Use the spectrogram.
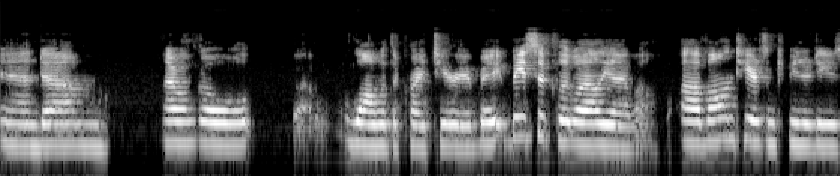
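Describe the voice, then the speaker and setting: A soft-spoken woman with a fairly high pitch and monotone, flat intonation speaks at a moderate pace in a dry, close sound with no echo. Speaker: vlogger and health center worker. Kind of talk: casual vlog talk.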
